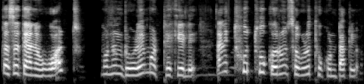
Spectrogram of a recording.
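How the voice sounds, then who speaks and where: A woman narrating a family story in a lively, expressive reading style. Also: high voice, fairly quick, no echo.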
